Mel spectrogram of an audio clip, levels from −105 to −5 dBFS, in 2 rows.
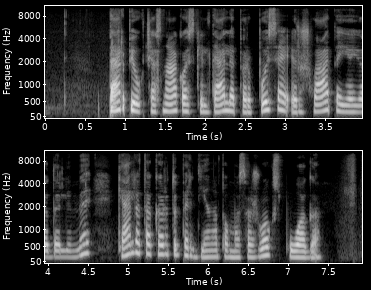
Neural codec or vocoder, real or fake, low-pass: none; real; 9.9 kHz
